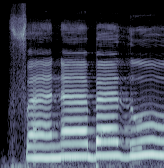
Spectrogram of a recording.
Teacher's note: Karena ada waw sukun yang didahului baris dhammah, maka cara bacanya dzal yang berbaris dhammah kita panjangkan sepanjang 2 harokat saja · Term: mad tabi'i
